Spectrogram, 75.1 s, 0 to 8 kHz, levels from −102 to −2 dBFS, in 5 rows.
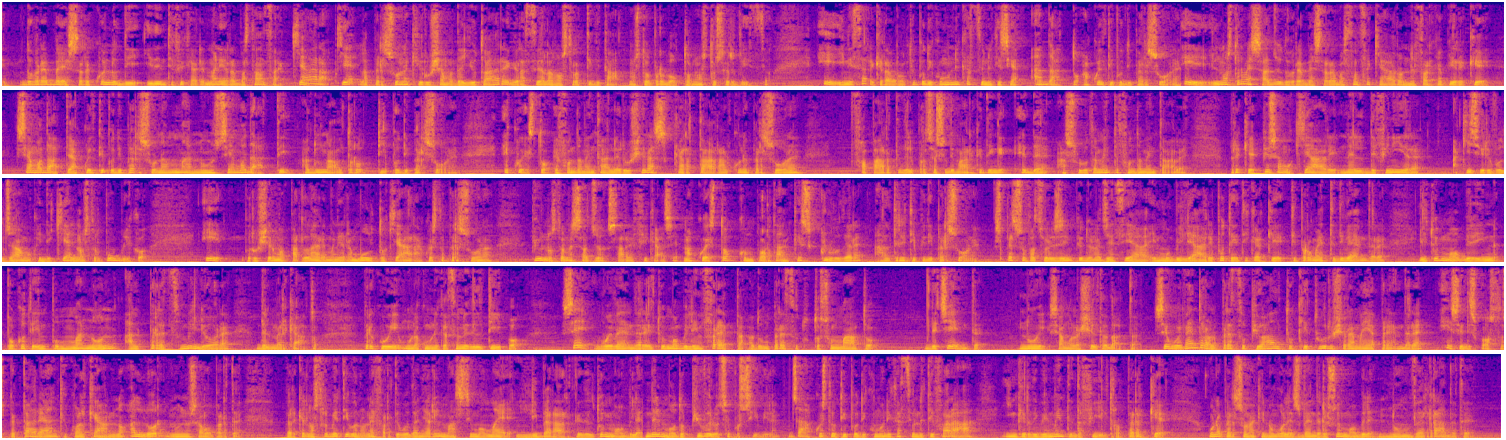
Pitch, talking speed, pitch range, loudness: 120 Hz, 205 wpm, 105-130 Hz, -16 LUFS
